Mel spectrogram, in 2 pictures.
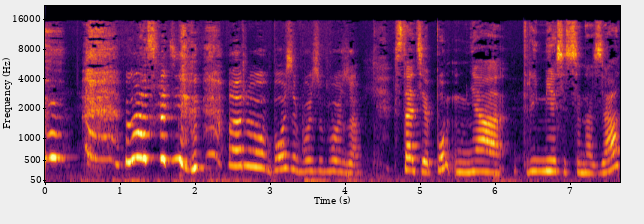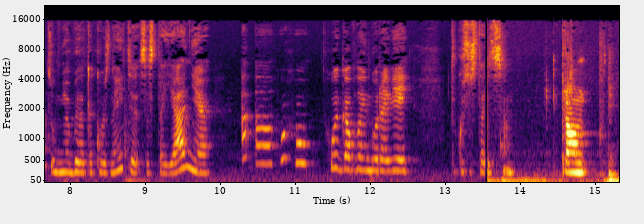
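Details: Female streamer presented as having Tourette syndrome; vocal tics with coprolalia.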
